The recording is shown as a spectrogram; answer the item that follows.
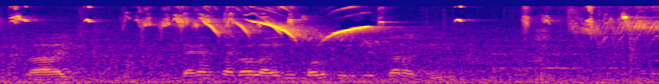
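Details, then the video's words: Campeada-style bananaquit song: very high, sharp arched notes and thin squeaks sounding over a man talking quietly in Portuguese. "PRA DEIXAR QUALQUER SIBITE LOUCO 😱 Campeada com Sibite"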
